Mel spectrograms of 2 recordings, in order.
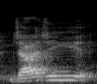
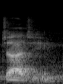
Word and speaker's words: Dziadzi: This is my Jaji. We used to call him Jaji growing up. Jaji is Polish for grandfather. So that's just what we always called him growing up. Jaji.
